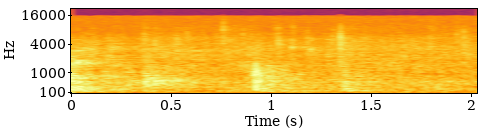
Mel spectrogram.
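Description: Heeled shoes walking away across a stage floor: about four hard footsteps roughly half a second apart, getting fainter.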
